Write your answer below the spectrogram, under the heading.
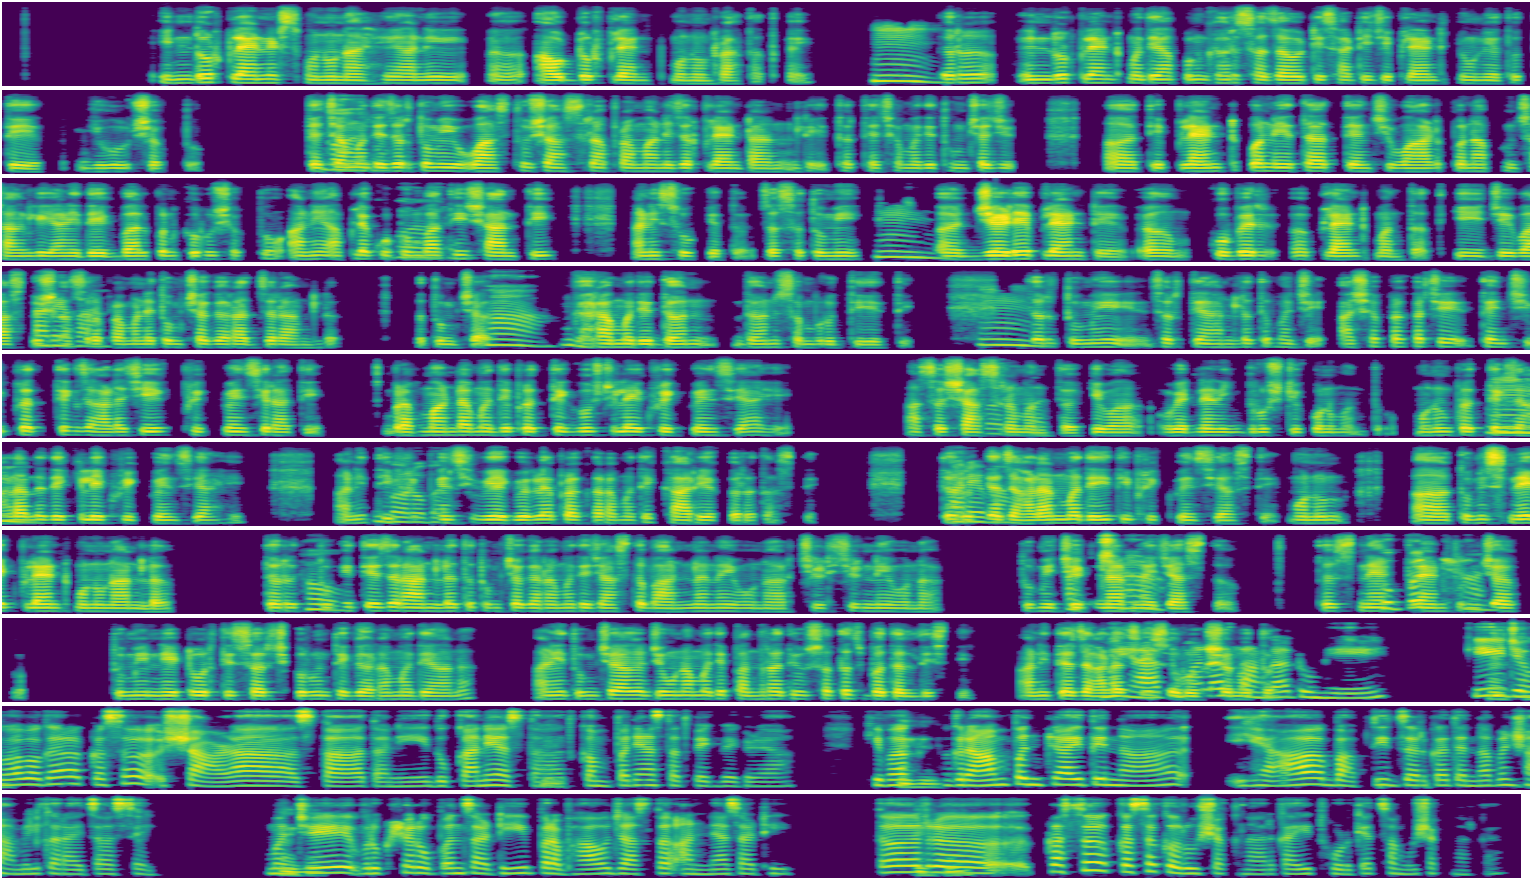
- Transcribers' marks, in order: tapping; other background noise; other noise
- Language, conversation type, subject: Marathi, podcast, वृक्षलागवडीसाठी सामान्य लोक कसे हातभार लावू शकतात?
